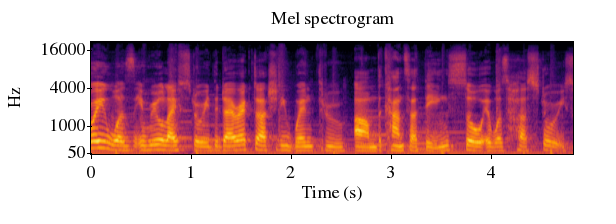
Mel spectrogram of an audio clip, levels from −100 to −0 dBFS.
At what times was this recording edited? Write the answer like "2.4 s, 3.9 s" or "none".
2.5 s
